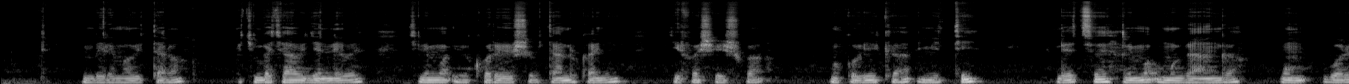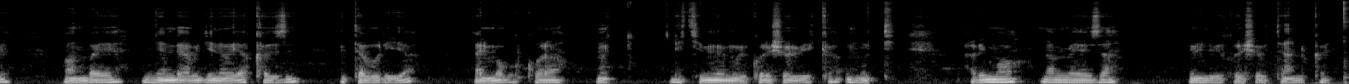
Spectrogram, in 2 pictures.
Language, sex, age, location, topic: Kinyarwanda, male, 25-35, Huye, health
